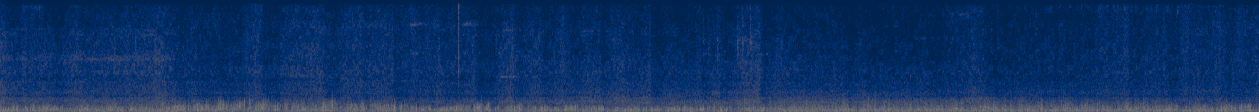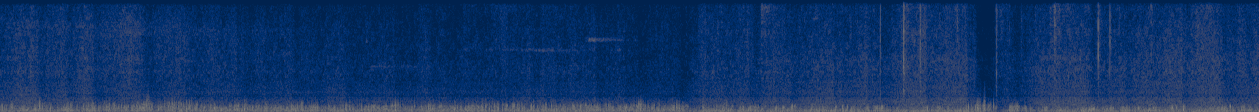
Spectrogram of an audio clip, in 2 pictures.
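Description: Wind rumbles steadily across a microphone outdoors.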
